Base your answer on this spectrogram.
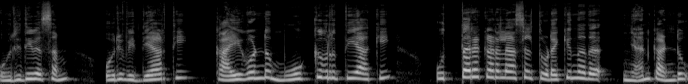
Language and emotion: Malayalam, disgusted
